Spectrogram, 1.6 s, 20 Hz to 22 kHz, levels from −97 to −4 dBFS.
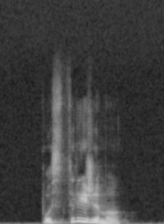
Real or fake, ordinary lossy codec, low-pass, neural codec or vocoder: real; none; none; none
